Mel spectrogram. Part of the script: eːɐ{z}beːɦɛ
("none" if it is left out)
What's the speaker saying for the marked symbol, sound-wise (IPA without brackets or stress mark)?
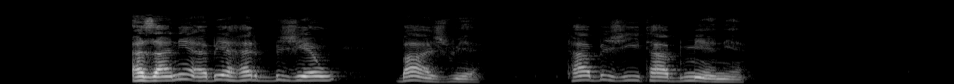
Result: none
